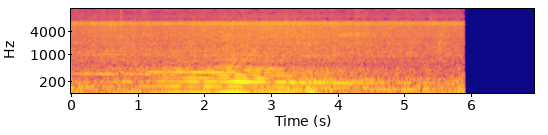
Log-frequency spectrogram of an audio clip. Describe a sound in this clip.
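A motorcycle engine starts and idles with a low rumble.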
